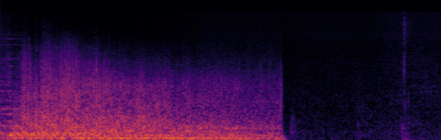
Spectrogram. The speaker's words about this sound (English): All guns reported ready. The captain gives the order to open fire.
